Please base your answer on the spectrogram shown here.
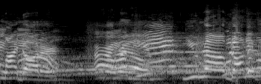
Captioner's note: crowd oohing; all yelling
